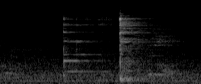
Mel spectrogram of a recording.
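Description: Two sharp clinks of hard objects about half a second apart, each with a short bright ringing, the second louder.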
